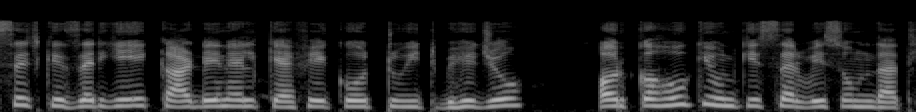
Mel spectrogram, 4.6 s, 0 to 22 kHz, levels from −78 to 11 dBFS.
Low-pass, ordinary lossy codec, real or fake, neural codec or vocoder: 9.9 kHz; none; fake; vocoder, 22.05 kHz, 80 mel bands, WaveNeXt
